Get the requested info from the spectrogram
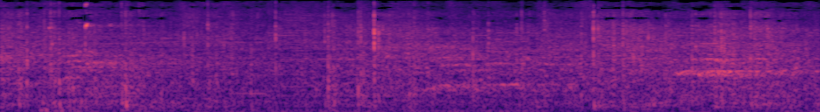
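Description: Children's futsal game in a large covered hall: running footsteps and scattered light ball touches over a steady wash of court noise, with faint children's voices near the end.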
